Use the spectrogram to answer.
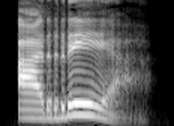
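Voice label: "arrea", Spanish, female; mekanta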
